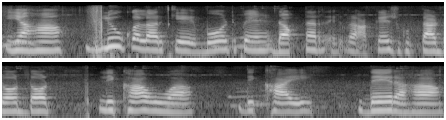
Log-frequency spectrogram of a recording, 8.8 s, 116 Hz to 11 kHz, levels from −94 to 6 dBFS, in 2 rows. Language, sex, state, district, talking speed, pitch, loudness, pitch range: Hindi, female, Madhya Pradesh, Dhar, 110 wpm, 220 Hz, -20 LUFS, 205-230 Hz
